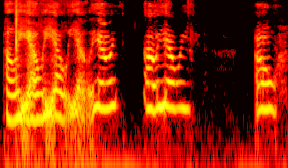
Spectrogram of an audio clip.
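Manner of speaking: high mock whimper, owie over and over; playful whining. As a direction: whine like a hurt child, half joking. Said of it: "Whining has commenced".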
